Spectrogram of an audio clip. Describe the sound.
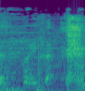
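A person speaks briefly, then a sudden sharp sneeze bursts out near the end, fairly loud, a single explosive breath.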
